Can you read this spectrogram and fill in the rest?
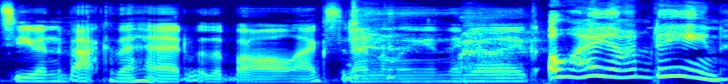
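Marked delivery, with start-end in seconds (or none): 2.7-3.7 put-on Southern accent, pitched very high. Acting out a friend meeting someone: imitating Dean in put-on Southern accent. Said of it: "do you like the accent I gave you?".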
